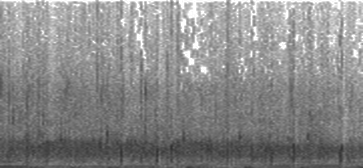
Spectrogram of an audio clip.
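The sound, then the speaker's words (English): An audience at a church service applauds in steady, sustained, dense clapping that fills the whole stretch without letting up. “Come on, one more time. Give them a great hand.”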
